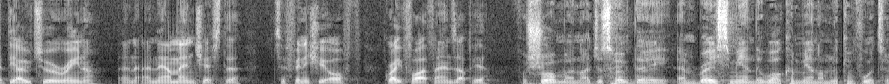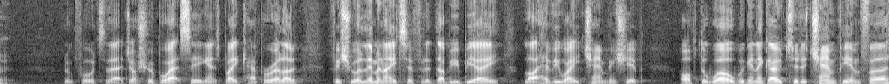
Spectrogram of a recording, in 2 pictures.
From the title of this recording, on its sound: Nov 2 launch press conference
